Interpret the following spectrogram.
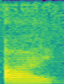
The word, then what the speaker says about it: ai: Actually, it's a combination of ah and E, but you shorten distance between these two pronouns.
